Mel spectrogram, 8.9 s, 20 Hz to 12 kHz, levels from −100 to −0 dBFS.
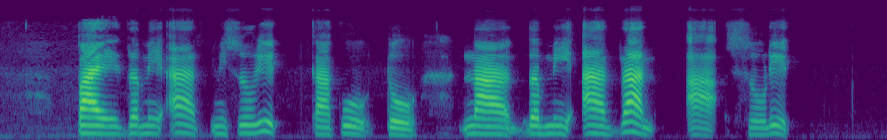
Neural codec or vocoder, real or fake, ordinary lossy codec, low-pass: none; real; Opus, 24 kbps; 7.2 kHz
